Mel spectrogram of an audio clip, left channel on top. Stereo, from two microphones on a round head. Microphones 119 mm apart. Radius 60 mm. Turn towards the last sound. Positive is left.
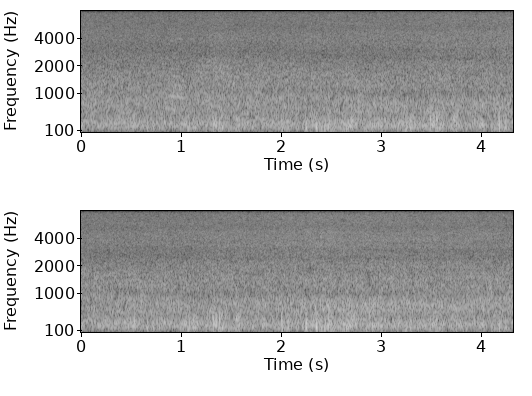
No sound to turn to.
